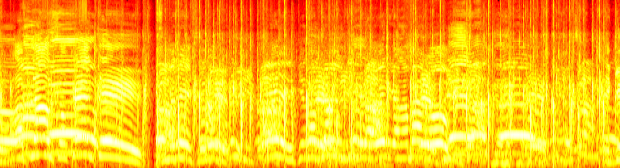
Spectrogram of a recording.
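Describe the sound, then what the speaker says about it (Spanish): Audience at the final of a freestyle rap battle erupts in loud, sustained cheering and clapping, dense crowd noise with sharp claps and shouting voices layered throughout. "¡Aplausos, gente!"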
